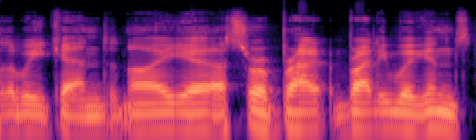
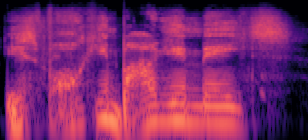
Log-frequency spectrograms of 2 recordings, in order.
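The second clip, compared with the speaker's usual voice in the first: mock-furtive whisper to a mate; soft, unvoiced aside in character; conspiratorial whisper; 9 dB quieter, slower than usual. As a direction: whisper it like a dodgy tip. Confiding as Craig about drugs.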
